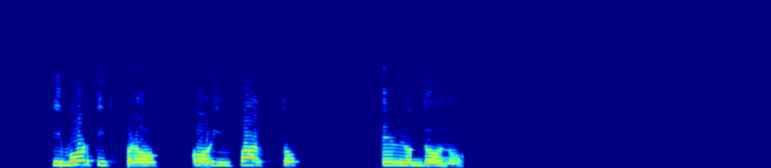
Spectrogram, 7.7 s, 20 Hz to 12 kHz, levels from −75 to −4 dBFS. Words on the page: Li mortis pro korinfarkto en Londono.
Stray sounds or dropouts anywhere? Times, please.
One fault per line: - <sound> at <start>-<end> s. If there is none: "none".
none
